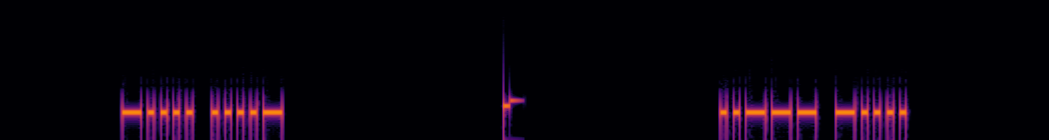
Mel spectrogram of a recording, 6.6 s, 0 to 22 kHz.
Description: Morse code, heard as a keyed tone, about 30 wpm, 700 Hz. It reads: 64 26
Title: Common Cut Numbers - 2-Digit 30wpm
